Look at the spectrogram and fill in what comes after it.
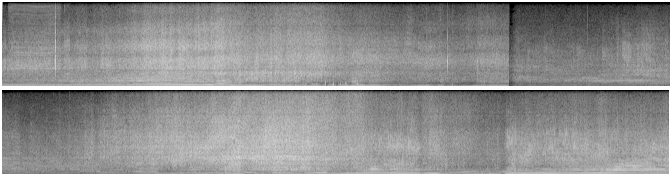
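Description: Rally car's engine revving hard, its note climbing and then dropping steeply. After an abrupt cut about ten seconds in, another run follows with the engine note rising and dipping repeatedly as the throttle is worked.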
